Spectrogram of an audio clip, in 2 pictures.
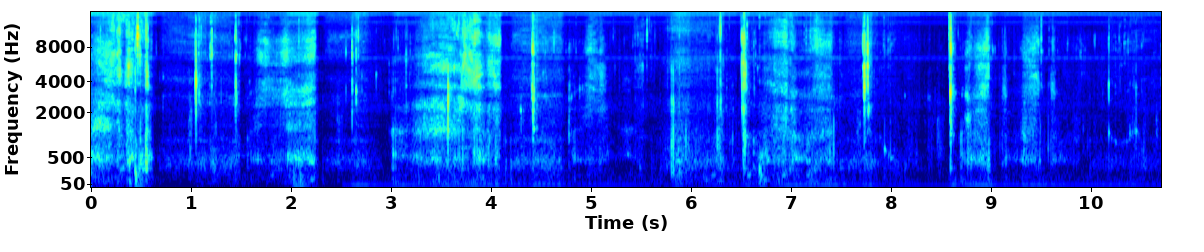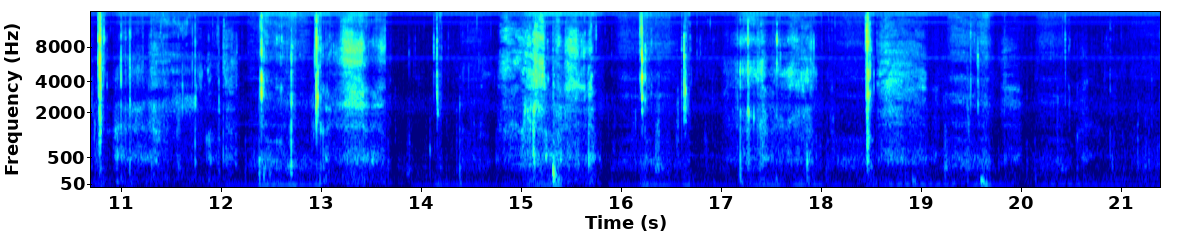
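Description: A person eating chicken leg curry and rice by hand: biting and chewing, with irregular sharp clicks of the mouth and food throughout.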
